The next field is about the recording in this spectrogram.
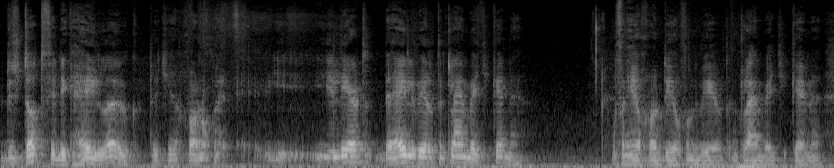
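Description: With a dark, mellow tone and fairly low pitch, a man talks at a moderate pace with ordinary pitch variation, audible room echo around him. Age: 50s. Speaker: TV executive producer. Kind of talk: interview. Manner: halting, many repetitions.

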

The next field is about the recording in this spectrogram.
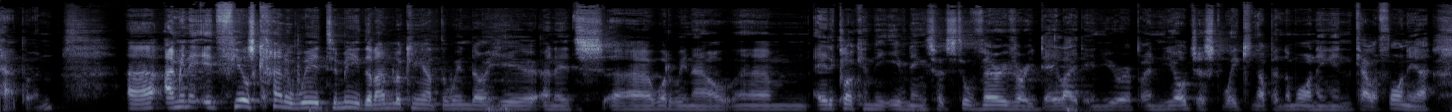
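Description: A man talks at a very fast pace with a medium pitch. His intonation is lively, and his loudness swings widely. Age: 40s. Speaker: business consultant. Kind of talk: casual chat. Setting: video call. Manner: halting.

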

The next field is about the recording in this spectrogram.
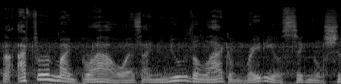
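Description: Here a man speaks at medium pitch with a somewhat breathy voice. His pace is very fast and his intonation lively. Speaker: podcast narrator. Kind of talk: horror story narration, reading aloud.

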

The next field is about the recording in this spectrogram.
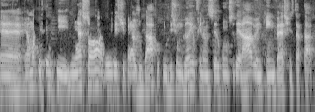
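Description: Music plays in the background. A man talks very fast at a medium pitch. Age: 30s. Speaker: tech startup founder. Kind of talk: interview.

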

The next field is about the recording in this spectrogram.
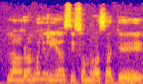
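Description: Ordinary pitch variation in a man's voice, with noticeable background noise behind it. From Monterrey area, Mexico. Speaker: weather social media creator. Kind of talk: casual chat.

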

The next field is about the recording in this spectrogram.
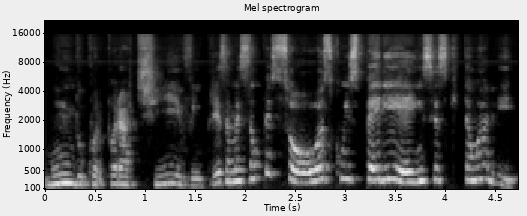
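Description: With a normal speaking voice, a woman talks at a fairly slow pace in a fairly high pitch with lively intonation. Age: 50s. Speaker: gerontologist, longevity specialist. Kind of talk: panel discussion.

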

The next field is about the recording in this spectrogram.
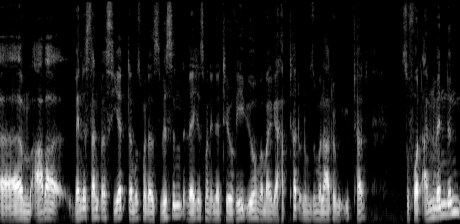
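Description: Against a silent background in a very clean recording, a man with a dark, mellow tone and fairly low pitch speaks fairly slowly with ordinary pitch variation. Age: 30s. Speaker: podcast co-host and private pilot. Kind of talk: casual chat.

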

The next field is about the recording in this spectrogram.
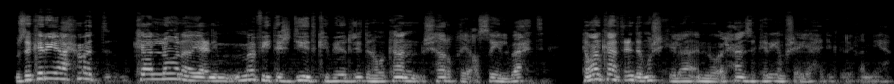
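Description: This man has an unremarkable speaking voice, fairly high in pitch, and talks at a fairly quick pace with lively intonation and hardly any pauses. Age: 30s. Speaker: music commentator. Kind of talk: casual chat.

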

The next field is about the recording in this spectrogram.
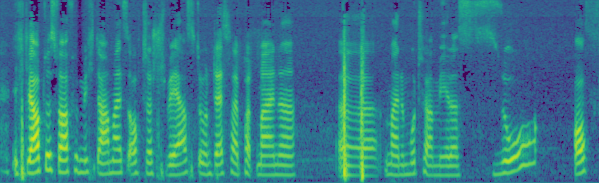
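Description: A woman speaks fairly slowly at a medium pitch with ordinary pitch variation. The sound is dry and close with no echo, though noticeable background noise is present. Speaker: podcast co-host. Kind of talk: casual chat. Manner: animated.

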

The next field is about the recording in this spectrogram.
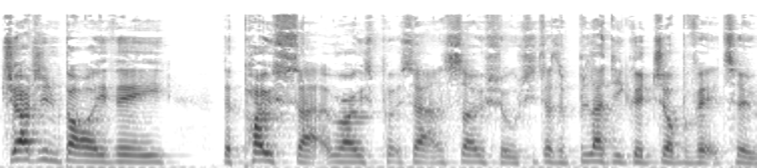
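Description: A man with a British accent at a moderate pace, fairly high in pitch, with fairly even intonation. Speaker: podcast host. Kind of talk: casual chat.

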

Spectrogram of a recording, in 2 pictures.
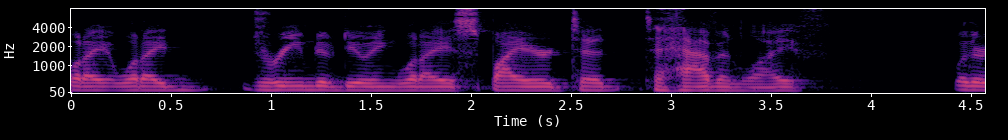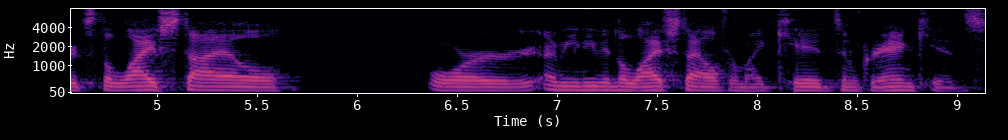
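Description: Over a very clean recording with a silent background, a man with a medium pitch talks at a fairly quick pace in monotone, flat intonation. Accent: American. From Utah. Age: 20s. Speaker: podcast co-host, real estate agent. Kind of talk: casual chat.

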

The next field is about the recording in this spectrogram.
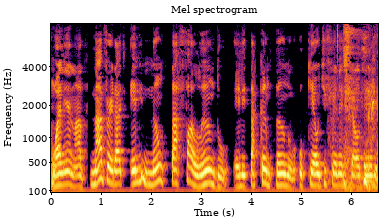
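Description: A man with a high pitch, a fairly slow pace and hardly any pauses. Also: ordinary pitch variation. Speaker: guest. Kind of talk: casual chat.

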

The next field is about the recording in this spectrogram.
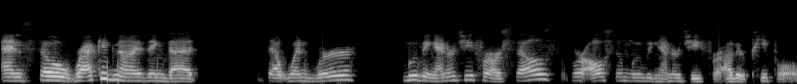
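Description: Fairly low in pitch, a woman speaks at a moderate pace with ordinary pitch variation. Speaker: energy healer and sound practitioner. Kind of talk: casual chat interview.

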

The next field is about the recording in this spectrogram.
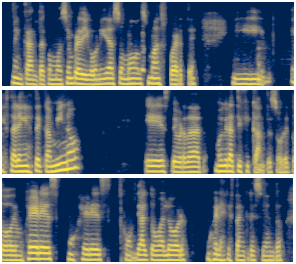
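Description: At a moderate pace, a dark, mellow voice keeps a fairly even intonation in a dry, close sound with no echo and a quiet background. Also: woman, fairly low pitch for a woman. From Colombia. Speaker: podcast host. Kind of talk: interview.

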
